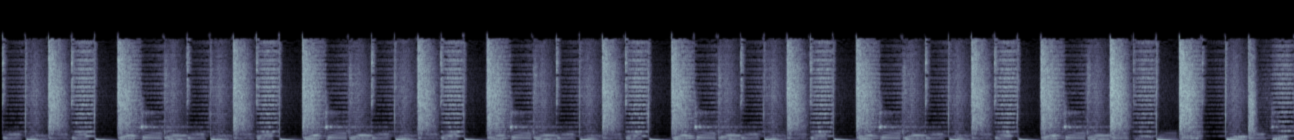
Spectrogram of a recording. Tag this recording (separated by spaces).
free-music-download electronic-music audio-library free-music-to-use music-for-vlog free-music sbt download-music music-loops download-background-music free-vlogging-music loops vlogging-music download-free-music vlog-music music prism syntheticbiocybertechnology music-for-videos vlog background-music vlogger-music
